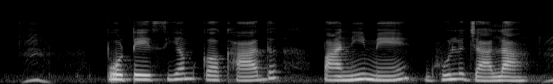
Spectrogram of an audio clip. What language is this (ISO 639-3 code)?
bho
